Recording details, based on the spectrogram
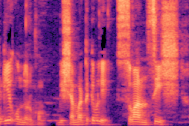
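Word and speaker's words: zwanzig: 20 নাম্বারটাকে বলি সোয়ানসিশ। অনেকে সোয়ানসিক বলে, আবার অনেকে সোয়ানসিশ বলে। প্রোনাউন্সিয়েশন একটু ভিন্নতা আছে, ওটা নিয়ে যাবেন না। আপনারা সোয়ানসিশ যেটা আছে ওইটাই শিখেন।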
